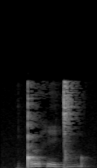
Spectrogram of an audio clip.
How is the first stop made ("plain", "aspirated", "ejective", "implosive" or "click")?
click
